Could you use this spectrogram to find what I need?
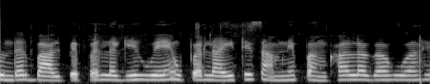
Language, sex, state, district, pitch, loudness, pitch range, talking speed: Hindi, female, Bihar, West Champaran, 210 Hz, -17 LUFS, 205-215 Hz, 180 wpm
